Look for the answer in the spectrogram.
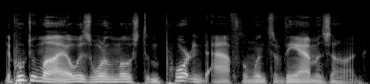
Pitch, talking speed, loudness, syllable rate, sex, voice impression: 110 Hz, 195 wpm, -19 LUFS, 5.7 syllables/s, male, very masculine, very adult-like, middle-aged, tensed, powerful, bright, slightly soft, slightly muffled, fluent, cool, very intellectual, slightly refreshing, sincere, calm, very mature, friendly, reassuring, elegant, slightly wild, sweet, slightly lively, slightly strict, slightly intense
